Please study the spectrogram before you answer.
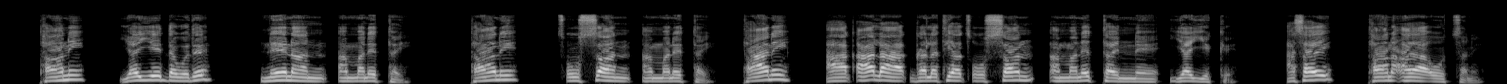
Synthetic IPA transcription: t̪ʰaːnɪ | jɐjːeːd̪ːɐwɔd̪ɛ | ne̞ːnaːnɐmːɐnɛt̪ːɐ̰j | t̪aːnɪ | t͡sʼo̞ːsːaːnɐmːɐnɛt̪ːɐ̰j | t̪aːnɪ | ʔaːkʼaːlaːɡɐlɐt̪ɪjaːt͡sʼo̞ːsːaːnɐmːɐnɛt̪ːɐjnːɛjɐjːɪkːḛ | ʔɐsɐj | t̪ʰaːnɐːjaːo̞ːt͡sːɐ̰nḛ

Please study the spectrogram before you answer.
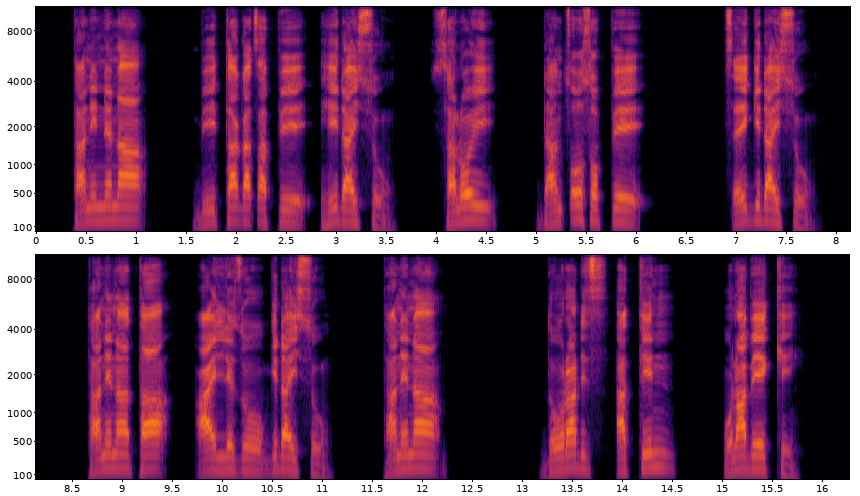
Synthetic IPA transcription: t̪ɐnɪnɛnɐ | biːt̪ːɐɡɐt͡sʼɐpːɛhɪd̪ɐjsːɔ̰ | sɐlɔj | d̪ɐnt͡sʼːo̞ːsɔpːɛ | t͡sʼeːɡɪd̪ɐjsːɔ̰ | t̪ɐnɛnɐt̪ɐ | ʔɐjlːɛzɔɡɪd̪ɐjsːɔ̰ | t̪ɐnɛnɐ | d̪o̞ːɾɐd̪ɪsɐt̪ːiːn | ɔlɐbe̞ːkːḛ

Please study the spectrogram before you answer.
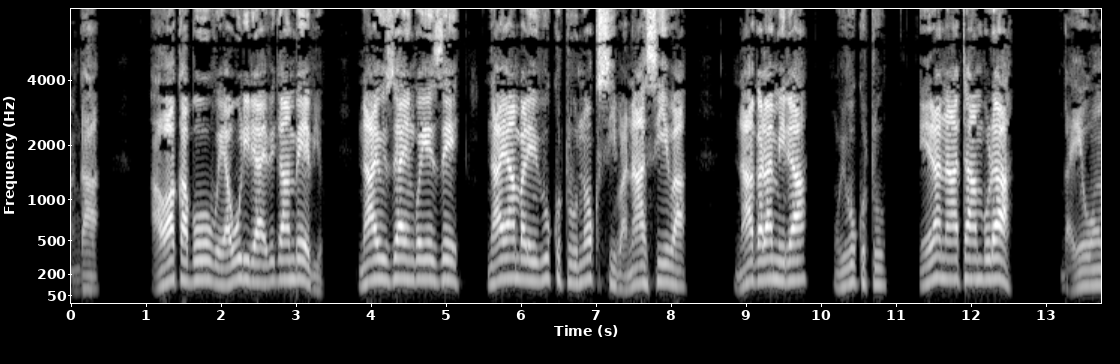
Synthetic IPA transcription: ŋɡa̰ | a̰wakaβoβwe̞jawuliɾaeβiɡaːmbe̞ːβjo̞̰ | naːjuzae̞ːŋɡo̞je̞ze̞ | naːjaːmbaleːβiβukutuno̞ːku̥siːβa̰naːsiːβa | naːɡalamiɾa | muβiβukutu | e̞ɾanaːtaːmbula | ŋɡa̰jewo

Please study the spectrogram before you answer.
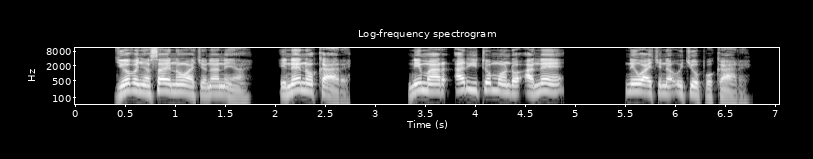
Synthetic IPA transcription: d͡ʒehovaɲasajɛnɔwat͡ʃɔnanɪja | ɪnɛnɔka̰ɾɛ̰ | nɪmaɾaɾitomɔndɔʔanɛ | nɪwat͡ʃnaot͡ʃopoka̰ɾɛ̰

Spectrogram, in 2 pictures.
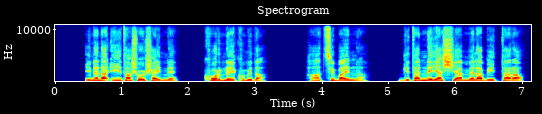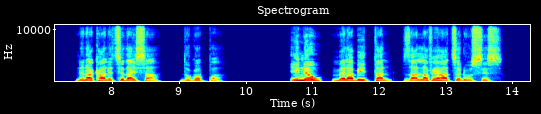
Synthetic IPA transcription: ʔɪnɛnɐʔiːt̪ɐʃoːʃɐjnːɛ | kʰɔɾnɛjkʊmɪd̪ɐ | haːt͡sːɪbɐjnːɐ | ɡɪt̪ɐnːɛjɐʃːɪjaːmɛlɐbiːt̪ːaːɾɐ | nɛnɐkaːlɛt͡sːɪd̪ɐjsːɐ | d̪ɔɡɔpːɐ | ʔɪnɛwmɛlɐbiːt̪ːɐn | zaːlːɐfɛhaːt͡sːɛɗuːsːɪs

